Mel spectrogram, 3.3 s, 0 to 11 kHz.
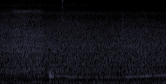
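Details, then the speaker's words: New Samsung washing machine on its roughly 3-minute empty calibration spin: faint, smooth motor hum rising slightly as the drum speeds up, no rumble or grinding, unlike the old Hotpoint with failed bearings heard next door. "the last one you could actually hear from next door so the neighbors will be thankful for this"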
